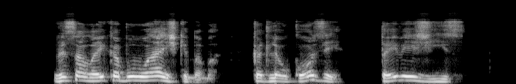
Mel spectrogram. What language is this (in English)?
Lithuanian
